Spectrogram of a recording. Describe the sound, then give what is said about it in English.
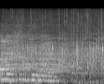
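An audience claps hands for Jesus in a dense, steady wash of applause, with a few sharper claps standing out near the end. Voices murmur underneath throughout. “Somebody clap hands for Jesus.”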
